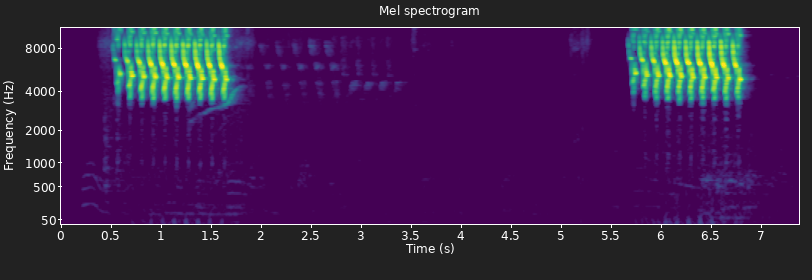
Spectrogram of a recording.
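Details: European goldfinch from 2022 singing a single rolling sound: a high, fast trill of identical notes about a second long, repeated after a four-second pause, with a quiet background.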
